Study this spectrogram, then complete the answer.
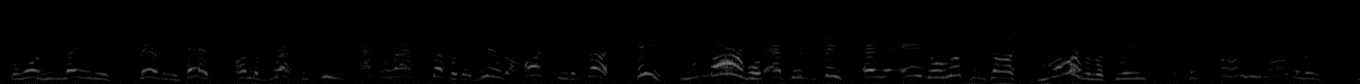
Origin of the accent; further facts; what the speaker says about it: Berlin, Germany; I grew up around the Berlin Wall, saw it, got to touch it, got to feel it, saw enemy troops on top of it.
